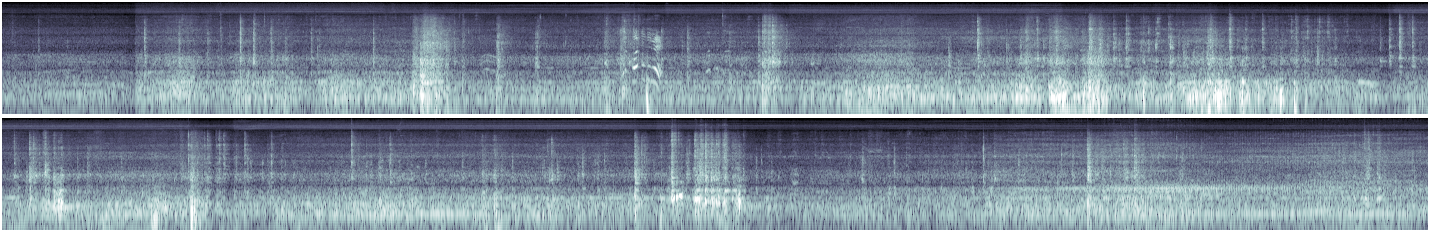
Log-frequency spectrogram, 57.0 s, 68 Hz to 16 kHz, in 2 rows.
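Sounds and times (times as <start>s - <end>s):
diesel engine under load: 0.0s - 57.0s
metal clanks and knocks: 7.4s - 11.0s, 18.8s - 29.8s, 39.4s - 44.1s.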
